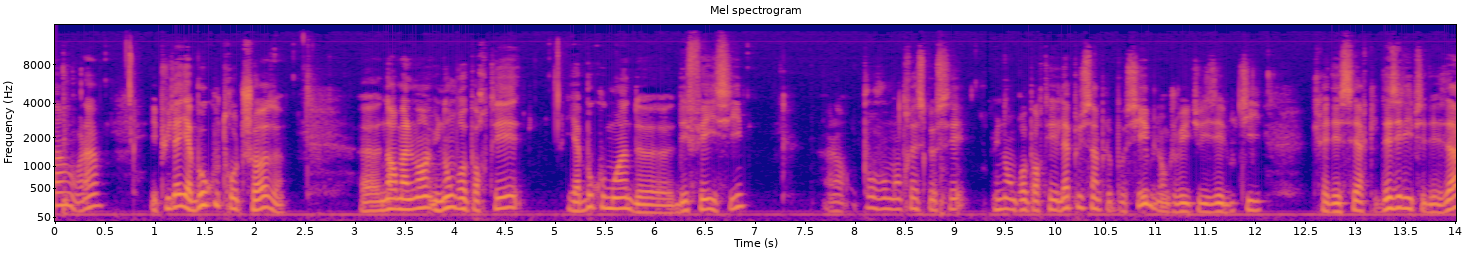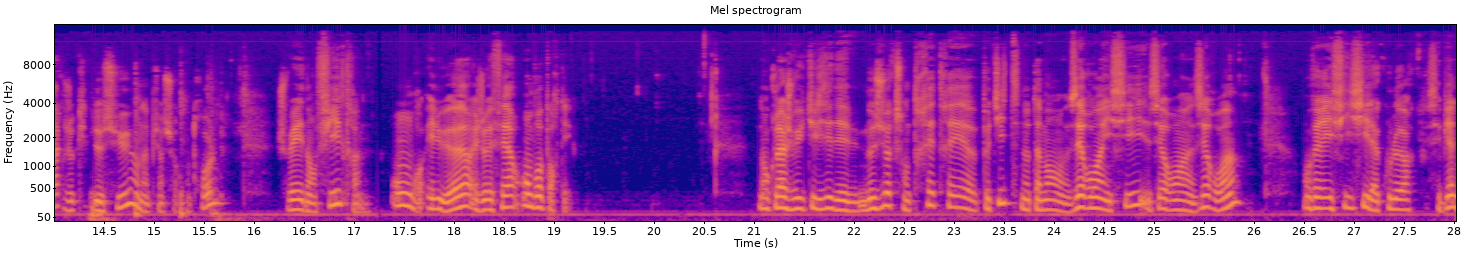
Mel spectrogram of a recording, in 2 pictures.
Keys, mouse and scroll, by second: 0.0 click, 7.8 middle click, 7.9 middle click, 9.0 click, 14.1-15.7 ctrl+drag, 16.6 click, 18.8 click, 20.0 click, 23.9-26.2 drag, 26.5-27.2 drag, 27.7-28.0 drag.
